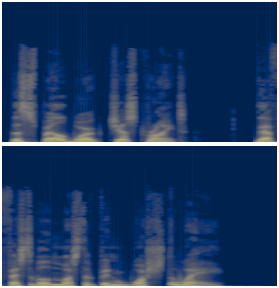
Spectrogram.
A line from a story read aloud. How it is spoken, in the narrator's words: laughs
